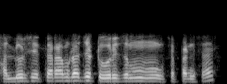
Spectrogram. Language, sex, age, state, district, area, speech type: Telugu, male, 30-45, Andhra Pradesh, Alluri Sitarama Raju, urban, conversation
